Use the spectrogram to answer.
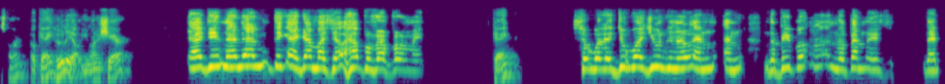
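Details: Adult man with multiple system atrophy affecting his speech and gait; dysarthria.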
